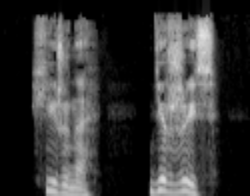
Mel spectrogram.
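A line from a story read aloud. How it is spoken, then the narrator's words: Boy pleading. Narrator (Russian): взмолился мальчик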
